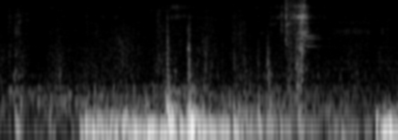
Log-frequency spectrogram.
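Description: Heavy footsteps thud on rocky ground.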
